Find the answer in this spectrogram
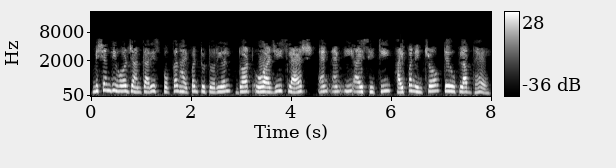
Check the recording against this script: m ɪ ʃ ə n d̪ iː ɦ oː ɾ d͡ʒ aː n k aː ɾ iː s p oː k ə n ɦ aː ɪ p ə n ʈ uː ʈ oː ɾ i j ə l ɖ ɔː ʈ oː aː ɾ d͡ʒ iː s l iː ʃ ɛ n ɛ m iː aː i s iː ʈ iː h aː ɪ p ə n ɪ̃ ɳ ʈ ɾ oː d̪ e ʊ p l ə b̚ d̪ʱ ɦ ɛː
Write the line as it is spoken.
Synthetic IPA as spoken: m ɪ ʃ ə n d̪ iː ɦ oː ɾ d͡ʒ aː n k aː ɾ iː s p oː k ə n ɦ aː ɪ p ə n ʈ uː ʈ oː ɾ i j ə l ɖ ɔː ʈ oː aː ɾ d͡ʒ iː s l ɛː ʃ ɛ n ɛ m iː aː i s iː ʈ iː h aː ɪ p ə n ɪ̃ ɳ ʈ ɾ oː t̪ e ʊ p l ə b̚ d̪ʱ ɦ ɛː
